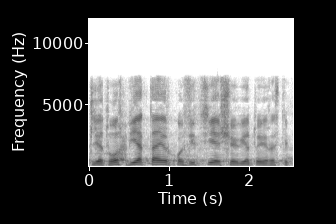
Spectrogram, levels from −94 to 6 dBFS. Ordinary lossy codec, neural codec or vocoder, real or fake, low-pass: AAC, 64 kbps; codec, 16 kHz, 4 kbps, FunCodec, trained on Chinese and English, 50 frames a second; fake; 7.2 kHz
